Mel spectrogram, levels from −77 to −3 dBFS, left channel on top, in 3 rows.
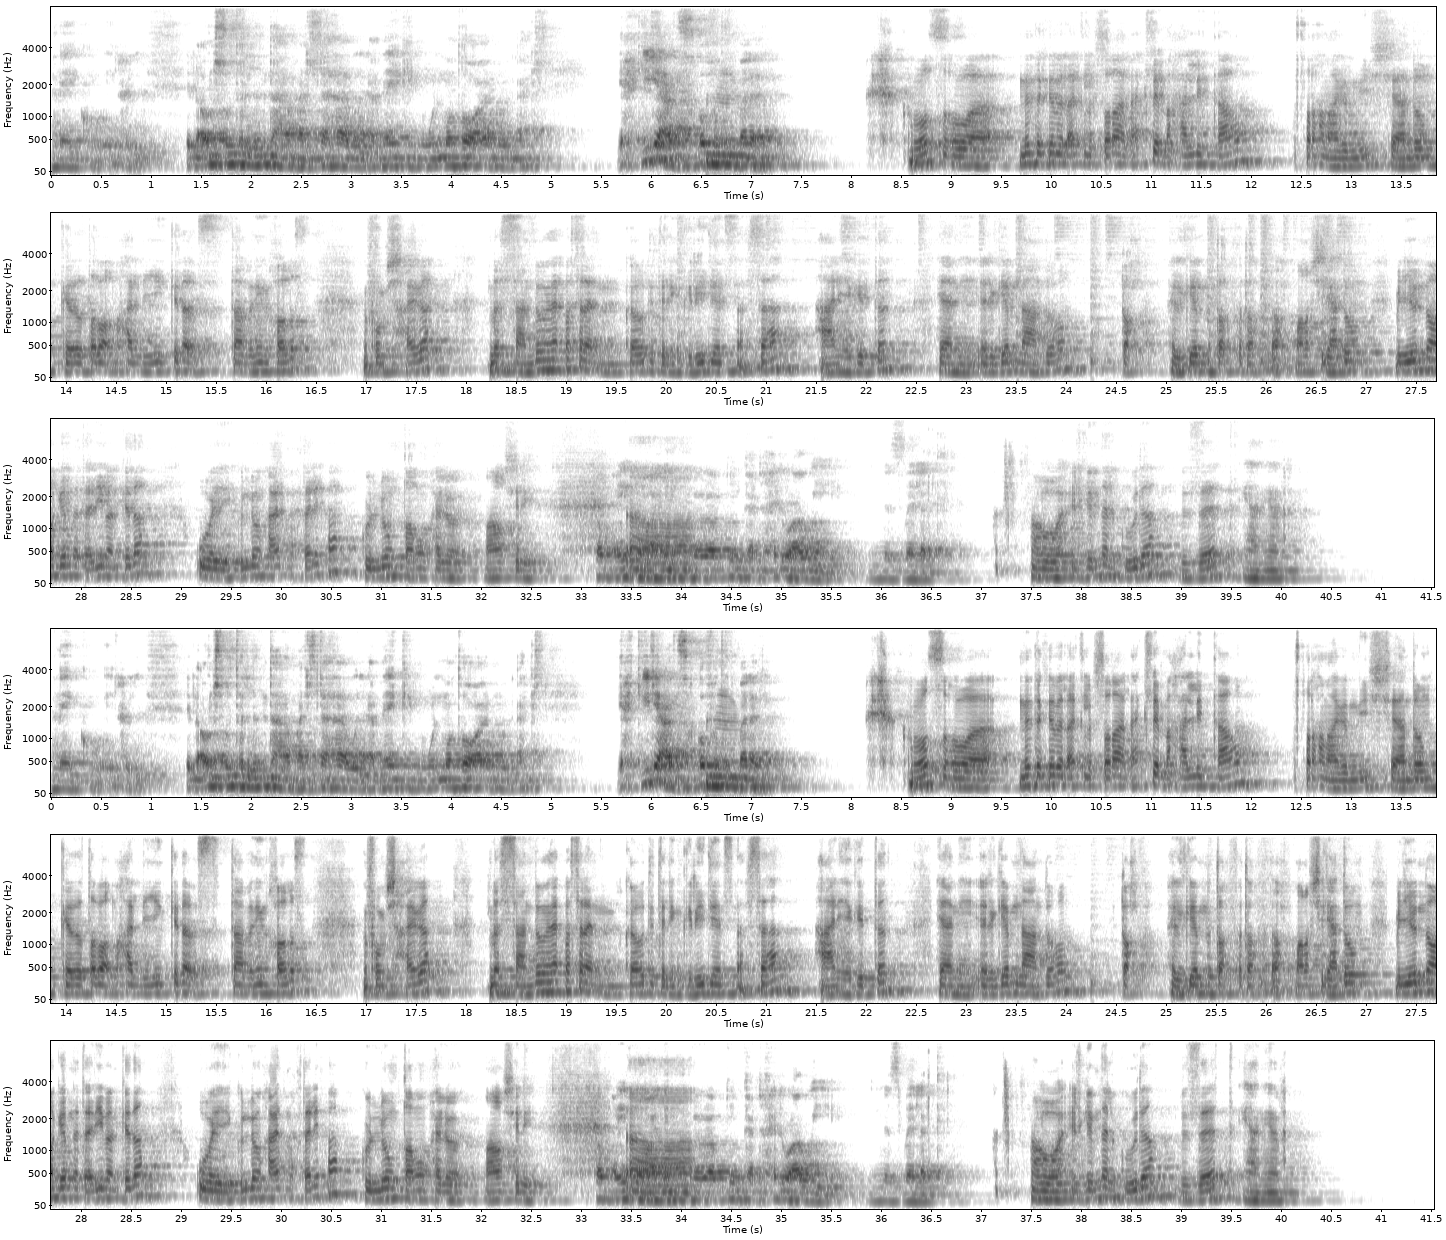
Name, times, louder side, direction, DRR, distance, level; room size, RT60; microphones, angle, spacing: voice 1, 0.0-5.3 5.7-7.2 33.1-35.6 35.9-36.6, right 1 dB, 45° right, 7 dB, 5.5 m, -30 dB
voice 2, 6.5-7.0 8.1-9.4 9.7-12.0 12.5-21.2 21.5-24.1 24.6-34.1 37.5-40.1, right 2 dB, 90° right, 7 dB, 2.8 m, -31 dB
sound 1, 20.1-27.2, left 5 dB, 35° left, 3.1 m, -49 dB
28.5 x 26.5 x 7.9 m, 0.90 s
head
